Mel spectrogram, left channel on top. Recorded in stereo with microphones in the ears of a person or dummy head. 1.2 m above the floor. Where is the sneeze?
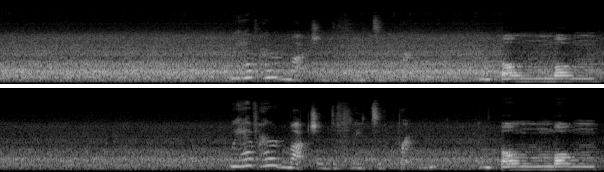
I don't hear a sneeze.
